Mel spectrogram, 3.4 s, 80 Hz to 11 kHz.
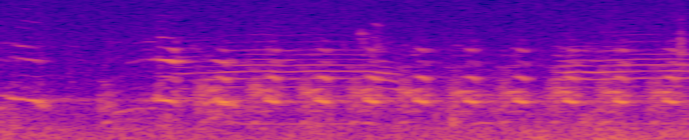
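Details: Ambracian Gulf birds at a Greek fishing harbour on the Ionian Sea, 07:40 on 27 March 2026, early morning: an even, rhythmic series of hoarse honks, about four per second, rising in loudness after a softer start.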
